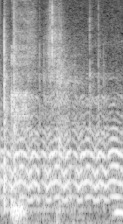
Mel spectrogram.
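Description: Biting flies or mosquitoes buzz close by in a steady, wavering drone that carries on without pause, with no voices over it.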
